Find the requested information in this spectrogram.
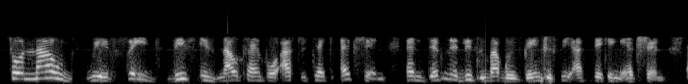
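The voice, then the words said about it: Angry, upset voice. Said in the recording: “I'm sure you can actually hear from my voice... we are still angry”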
